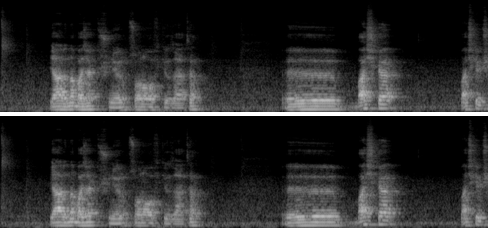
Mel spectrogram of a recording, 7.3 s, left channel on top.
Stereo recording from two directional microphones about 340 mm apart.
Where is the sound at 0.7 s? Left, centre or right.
Centre.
